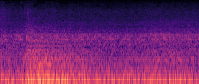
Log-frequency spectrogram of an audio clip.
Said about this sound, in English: Shut the engine off. I'll need to be able to hear.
